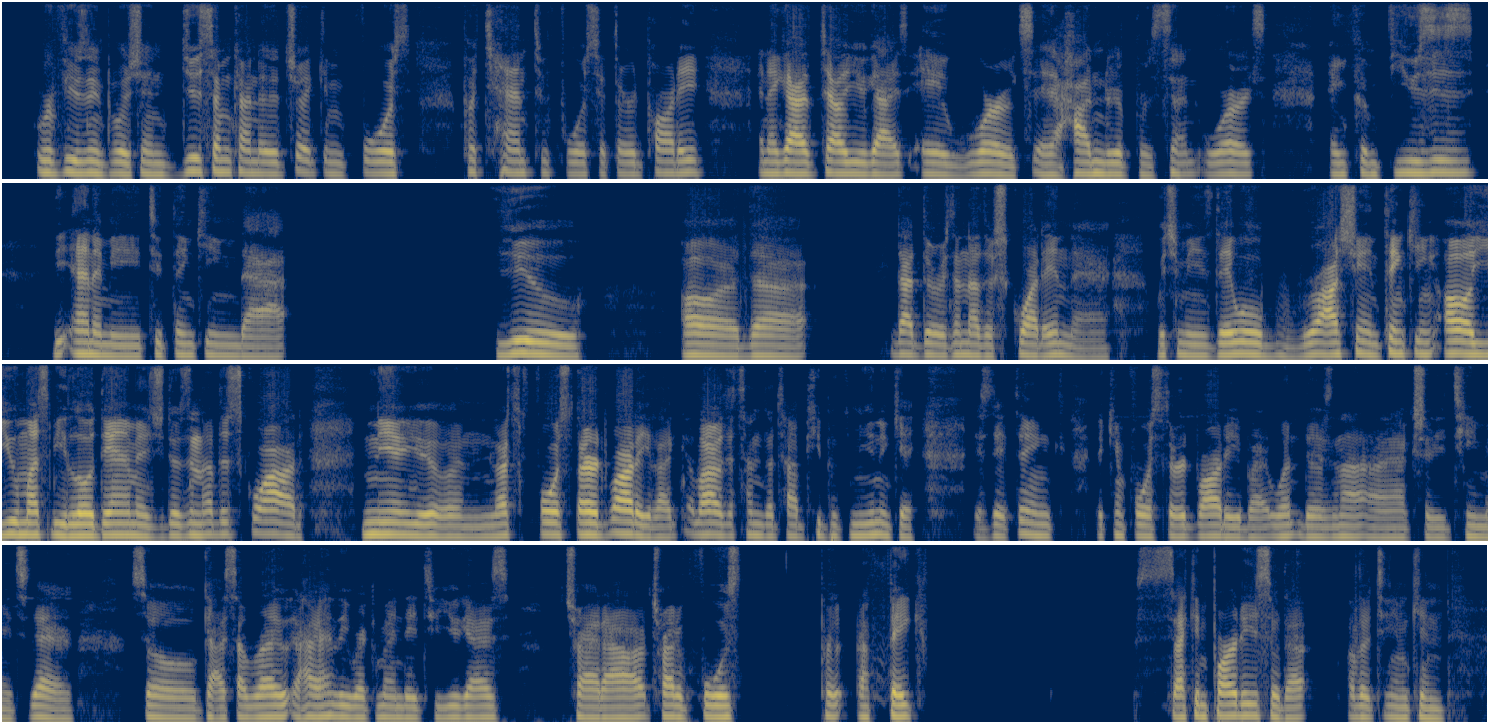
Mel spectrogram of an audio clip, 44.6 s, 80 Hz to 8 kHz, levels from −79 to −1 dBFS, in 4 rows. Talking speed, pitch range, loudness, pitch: 165 wpm, 130-150 Hz, -28 LUFS, 140 Hz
